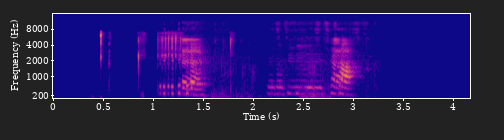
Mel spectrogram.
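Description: A young boy talks casually close to a microphone.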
